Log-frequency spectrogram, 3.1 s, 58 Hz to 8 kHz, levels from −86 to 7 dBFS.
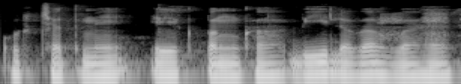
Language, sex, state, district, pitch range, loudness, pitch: Hindi, male, Uttar Pradesh, Saharanpur, 95-100 Hz, -15 LUFS, 100 Hz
